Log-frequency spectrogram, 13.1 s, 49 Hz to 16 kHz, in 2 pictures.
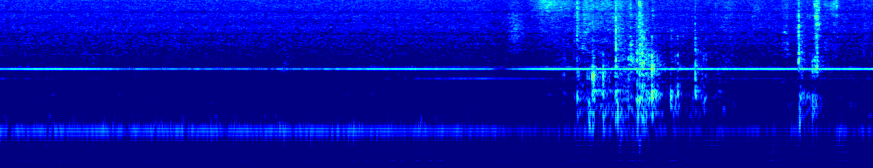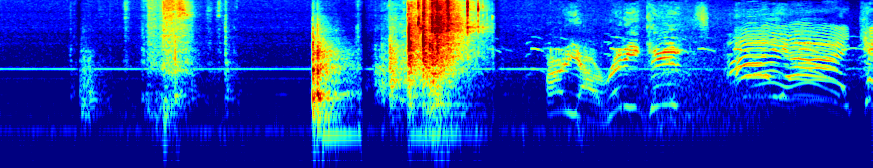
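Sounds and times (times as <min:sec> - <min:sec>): faint steady hum: 0:00.0 - 0:13.0
puzzle pieces clicking: 0:09.4 - 0:10.3.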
